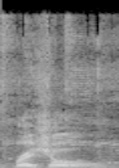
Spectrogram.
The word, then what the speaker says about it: Braciole: We're actually going to be making Italian Braciole. So it's spelled Braciole, B-R-A-C-I-O-L-E.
